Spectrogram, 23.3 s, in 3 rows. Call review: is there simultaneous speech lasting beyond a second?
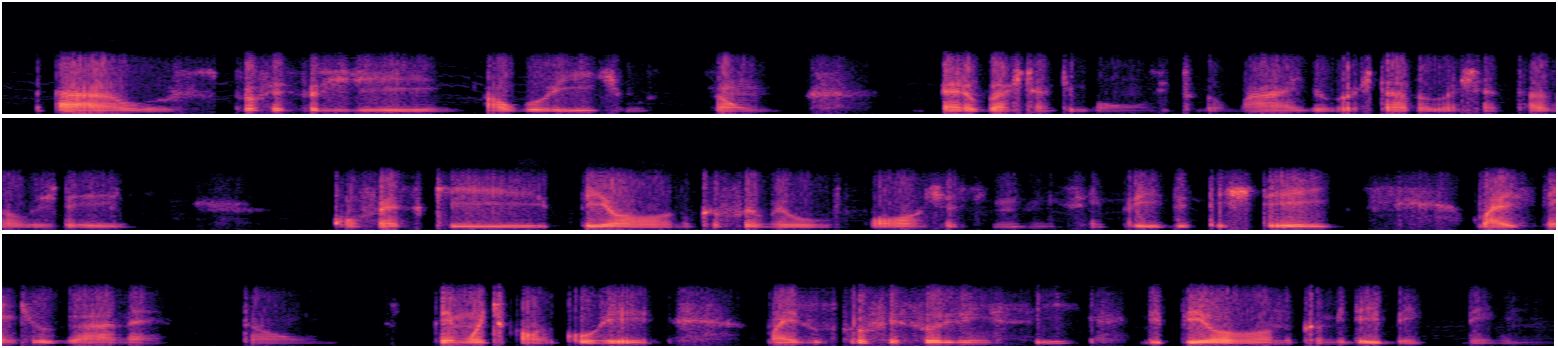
No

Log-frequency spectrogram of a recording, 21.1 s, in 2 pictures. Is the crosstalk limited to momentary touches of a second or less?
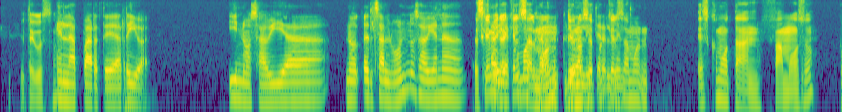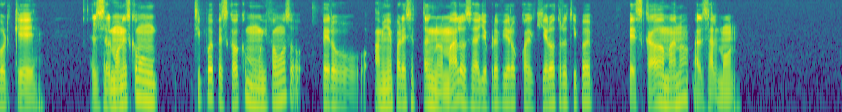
No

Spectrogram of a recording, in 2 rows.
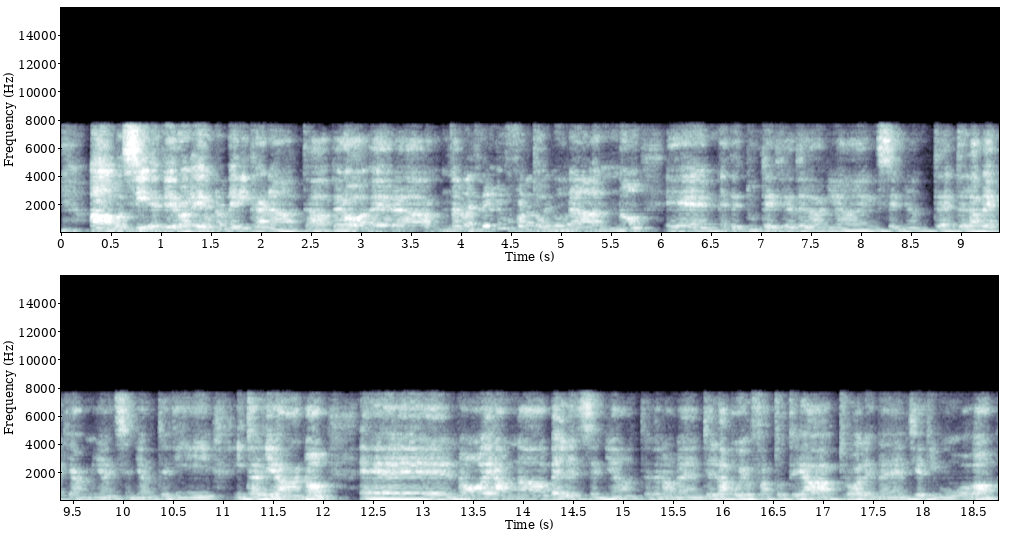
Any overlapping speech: Yes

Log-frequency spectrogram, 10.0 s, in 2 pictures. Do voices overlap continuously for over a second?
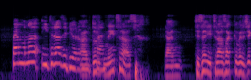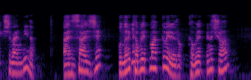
No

